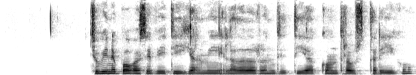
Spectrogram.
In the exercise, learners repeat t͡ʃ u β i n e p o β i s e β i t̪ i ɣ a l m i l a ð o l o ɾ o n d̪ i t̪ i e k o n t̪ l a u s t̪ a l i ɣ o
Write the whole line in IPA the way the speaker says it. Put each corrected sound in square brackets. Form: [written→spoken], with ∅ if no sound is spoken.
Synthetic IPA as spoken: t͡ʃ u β i n e p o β [i→a] s e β i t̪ i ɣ a l m i l a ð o l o ɾ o n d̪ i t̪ i [e→a] k o n t̪ [l→ɾ] a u s t̪ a [l→ɾ] i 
